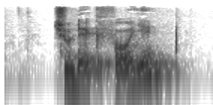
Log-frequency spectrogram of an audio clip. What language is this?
Esperanto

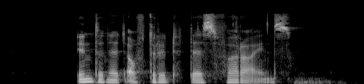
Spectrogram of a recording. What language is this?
German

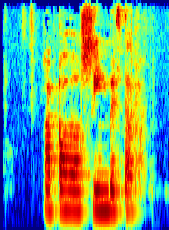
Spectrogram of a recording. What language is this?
Spanish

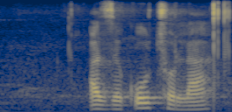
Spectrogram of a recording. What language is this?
Xhosa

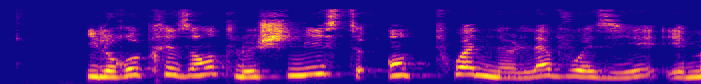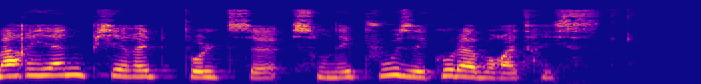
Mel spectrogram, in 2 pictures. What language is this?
French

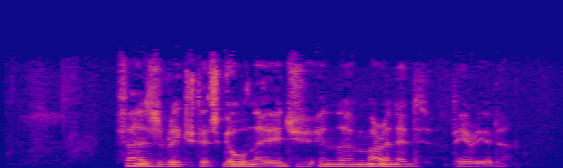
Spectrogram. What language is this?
English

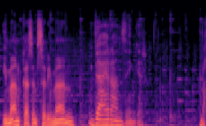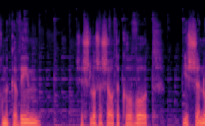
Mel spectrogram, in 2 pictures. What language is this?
Hebrew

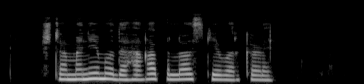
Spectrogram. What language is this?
Pashto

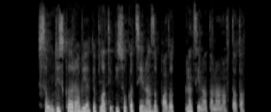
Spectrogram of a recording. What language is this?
Macedonian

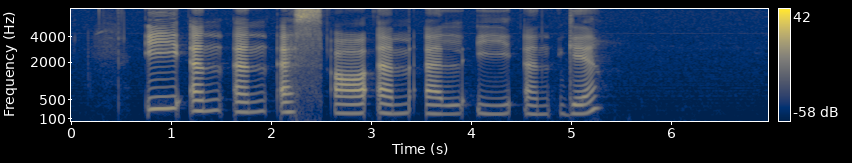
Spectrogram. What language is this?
Norwegian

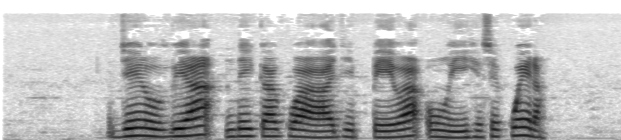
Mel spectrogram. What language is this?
Guarani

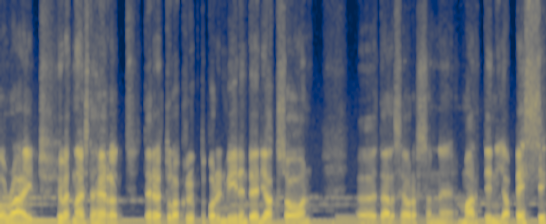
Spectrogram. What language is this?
Finnish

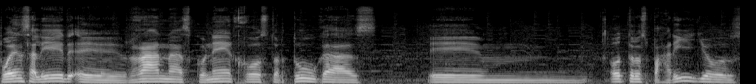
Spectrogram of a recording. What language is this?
Spanish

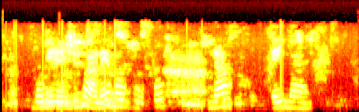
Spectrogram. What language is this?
Kinyarwanda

